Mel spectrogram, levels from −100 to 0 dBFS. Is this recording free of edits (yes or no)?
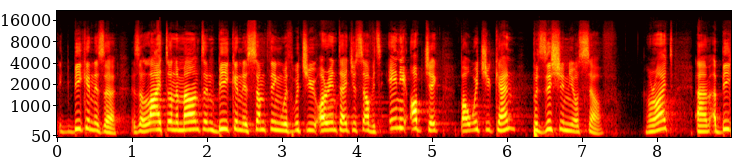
yes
